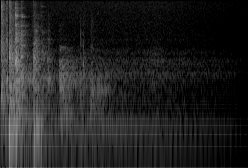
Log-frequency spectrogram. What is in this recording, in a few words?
closed, doors; bms objects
